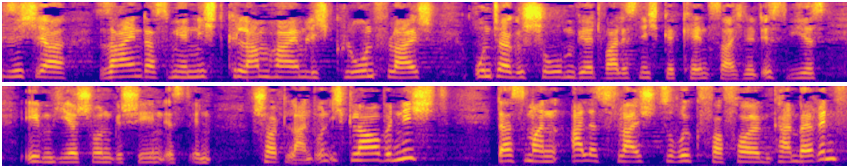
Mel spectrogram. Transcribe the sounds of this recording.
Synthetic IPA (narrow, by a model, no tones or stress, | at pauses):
zɪçja | zaɪndasmiːɐnɪçtklamɦaɪmlɪçkʰloːnflaɪʃʔʊntɐɡəʃoːbm̩vɪɐtv̥aɪlɛsnɪçt̚ɡ̥əkʰɛnt͡saɪçnətʔɪstv̥iːɛsʔeːbm̩hiːɐʃoːnɡəʃeːənɪ̰stɪn | ʃɔtla̰ntʊntɪçɡ̥laʊbənɪçtd̥asmanʔaləsflaɪʃt͡suʁ̞ʏkfɛɐfɔlɡŋ̩kʰanbaɪʁɪn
